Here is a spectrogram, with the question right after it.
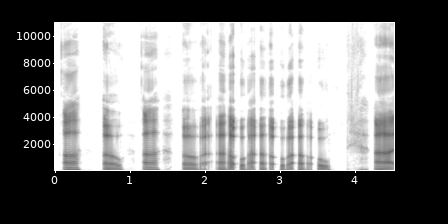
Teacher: I'm using the thing in my throat by my vocal cords uh to stop the sound.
